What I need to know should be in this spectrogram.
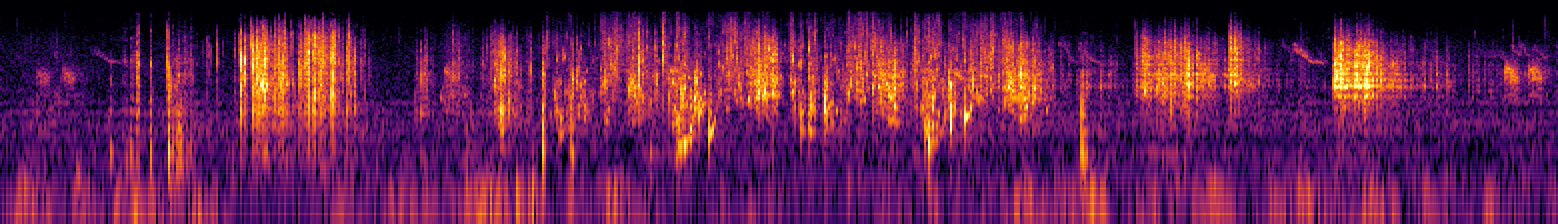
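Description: Small beads rattle and clatter as hands pour and stir them in a shell.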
